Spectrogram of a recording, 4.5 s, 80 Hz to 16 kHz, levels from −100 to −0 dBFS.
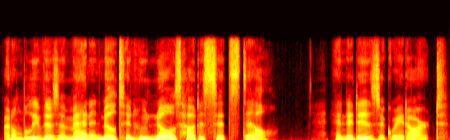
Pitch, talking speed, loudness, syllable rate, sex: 210 Hz, 265 wpm, -16 LUFS, 6.2 syllables/s, female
